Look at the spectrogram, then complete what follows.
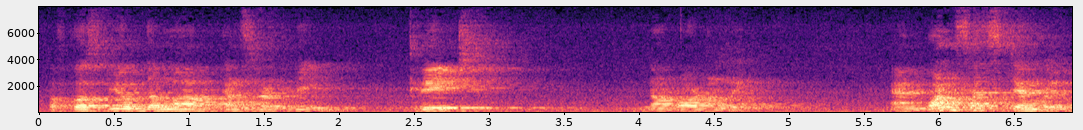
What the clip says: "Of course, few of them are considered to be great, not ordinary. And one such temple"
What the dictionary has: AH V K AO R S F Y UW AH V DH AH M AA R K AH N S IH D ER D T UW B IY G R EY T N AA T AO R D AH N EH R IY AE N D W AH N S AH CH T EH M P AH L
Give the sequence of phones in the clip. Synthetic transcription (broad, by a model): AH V K AO R S F Y UW AH V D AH M AA R K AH N S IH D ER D T UW B IY G R EY T N AA T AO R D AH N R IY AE N D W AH N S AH S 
